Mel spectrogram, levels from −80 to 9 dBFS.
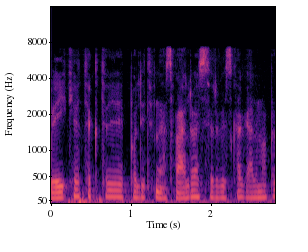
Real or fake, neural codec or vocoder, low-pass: fake; codec, 16 kHz, 4 kbps, X-Codec, WavLM features, trained on Multilingual LibriSpeech; 7.2 kHz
